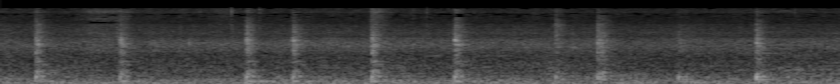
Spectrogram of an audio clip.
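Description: A cat eating rice from a foam takeaway tray: irregular clicks of chewing and mouthing the food, two or three a second, over a steady background hiss.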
